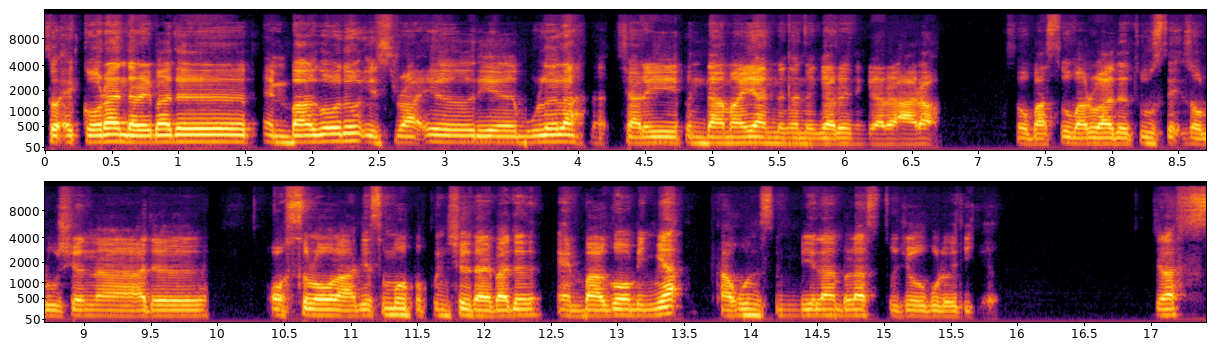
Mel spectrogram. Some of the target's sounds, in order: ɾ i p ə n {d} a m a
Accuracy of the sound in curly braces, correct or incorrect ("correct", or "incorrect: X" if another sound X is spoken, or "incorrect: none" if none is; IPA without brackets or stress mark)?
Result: correct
